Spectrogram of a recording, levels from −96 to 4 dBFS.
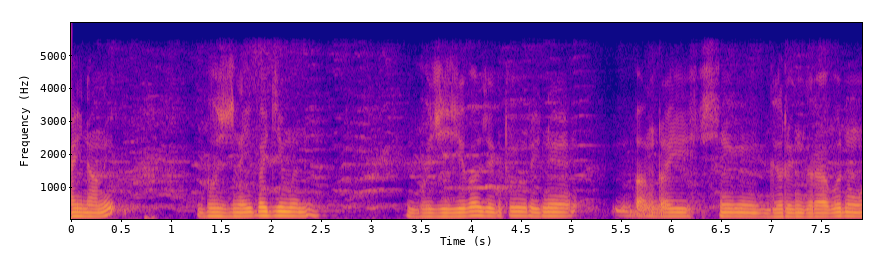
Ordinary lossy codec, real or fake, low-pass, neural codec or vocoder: none; real; 5.4 kHz; none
